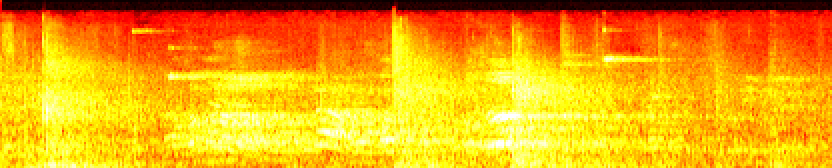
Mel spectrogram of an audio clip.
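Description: Shoes squeak sharply on a wooden floor in a large echoing hall.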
